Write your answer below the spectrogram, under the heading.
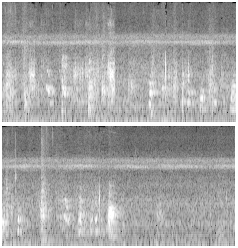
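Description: Broody hens giving a string of short, soft clucks that die away about four seconds in, over a steady chirring of crickets.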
